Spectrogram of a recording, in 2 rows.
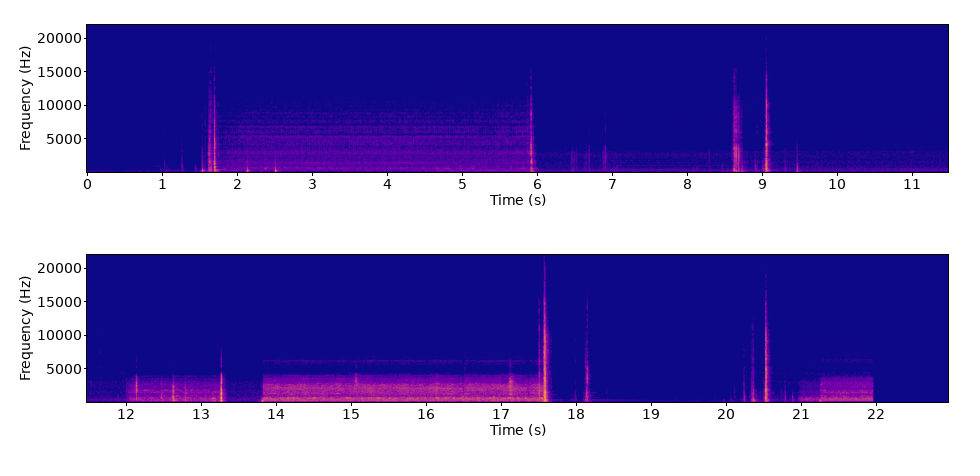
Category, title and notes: Sound effects > Objects / House appliances
Cassette Tape Player Sounds
Realistic CTR-70 tape recorder/player, recorded pressing various buttons and using various functions through a Shure sm7b going into an audient evo 4. minor compression and EQ was applied.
